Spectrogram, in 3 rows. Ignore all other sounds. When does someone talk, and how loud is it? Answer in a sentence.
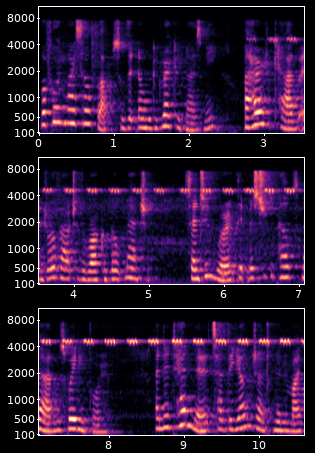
You can hear the talking from 0.0 to 10.5 s, at a steady volume.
